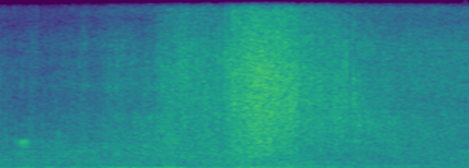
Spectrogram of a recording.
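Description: Water splashes loudly as a jet ski hits it.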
